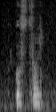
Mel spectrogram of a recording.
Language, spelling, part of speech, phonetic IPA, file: Polish, ustrój, noun / verb, [ˈustruj], LL-Q809 (pol)-ustrój.wav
